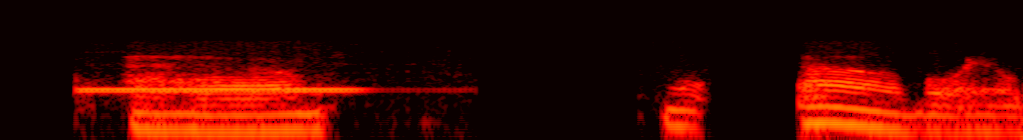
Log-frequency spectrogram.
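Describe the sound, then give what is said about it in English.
Telephone dial tone holding steady for about two seconds with a voice over it, followed by a short burst of sound and then more talking. “Oh, boy. I just dialed the wrong number.”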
